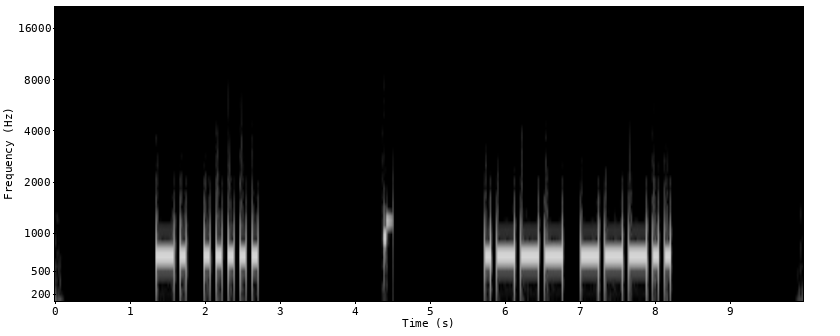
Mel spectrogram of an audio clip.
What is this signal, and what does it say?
Morse code, heard as a keyed tone, about 15 wpm, 700 Hz. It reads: N5 J8
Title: Single-Letter Single-Number 15wpm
